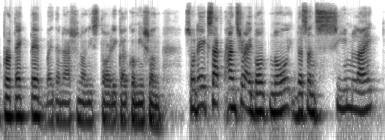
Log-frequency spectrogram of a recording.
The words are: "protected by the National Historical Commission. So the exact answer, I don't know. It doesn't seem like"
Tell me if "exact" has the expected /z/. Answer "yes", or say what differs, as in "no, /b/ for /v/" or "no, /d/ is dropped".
no, /s/ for /z/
